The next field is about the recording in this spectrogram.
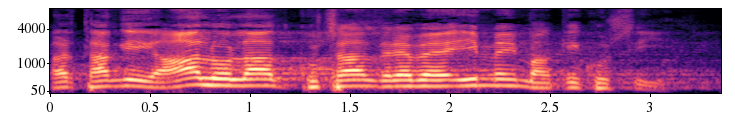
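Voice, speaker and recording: A man's high voice with ordinary pitch variation against noticeable background noise. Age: 70s. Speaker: community elder, speaker at a clan gathering. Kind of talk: public speech at community gathering.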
